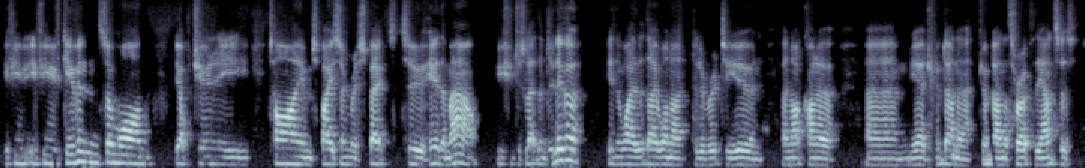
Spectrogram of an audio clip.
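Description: Relaxed man hosting a podcast. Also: mid-range voice, moderate pace, rough recording. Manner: relaxed, repeats words while searching for phrasing. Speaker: podcast host. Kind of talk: casual interview chat.

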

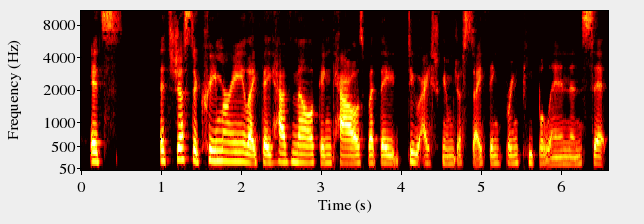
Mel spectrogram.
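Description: Gravelly low-voiced woman from Turkey. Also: no room sound, clean studio sound. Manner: reflective and encouraging. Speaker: guest. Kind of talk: casual interview talk.

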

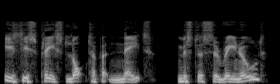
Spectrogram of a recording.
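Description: A man voicing a self-important, slow-witted middle-aged police sergeant in an audiobook, with a pompous, explaining manner. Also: medium pitch, slightly rough, no echo, dull audio, pitched above the performer's own voice. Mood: patronising. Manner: pompous, explanatory, tag questions.

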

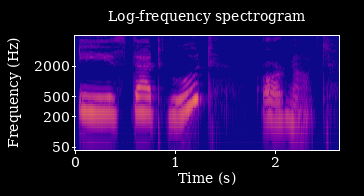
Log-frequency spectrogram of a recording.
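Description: A woman playing a gentle, questioning, concerned member of a hero team in an audio drama. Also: a little high, very slow, slightly rough, full character voice. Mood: worried.

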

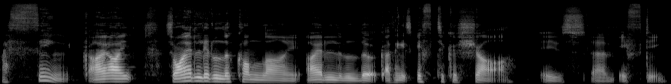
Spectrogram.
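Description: A British man co-hosting a podcast in relaxed, casual chat, speaking tentatively and hedging as he goes. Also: fairly low pitch, normal speed, dry recording, clean studio sound. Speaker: podcast co-host.

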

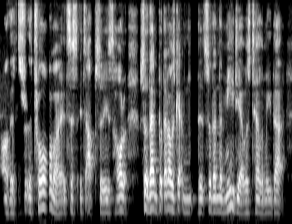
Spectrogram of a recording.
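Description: A man's voice: medium pitch, fast, darkish tone. Hesitant podcast host, man in his fifties. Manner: friendly, hesitant questioning with fillers. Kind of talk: casual interview chat.

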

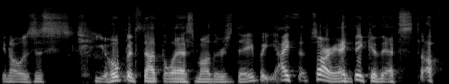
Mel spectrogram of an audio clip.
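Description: A man's voice: mid-range voice, animated, fairly quick, vocal fry, no room sound, studio quality. A man co-hosting a podcast, earnest and reflective, laughing easily in casual chat over a remote call. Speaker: podcast co-host.

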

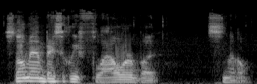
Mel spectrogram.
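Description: A man with a lowish voice chats casually about video games as a co-host. He keeps it informal and trades banter as he goes. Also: expressive, normal speed, vocal fry, a bit bright. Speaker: podcast co-host.

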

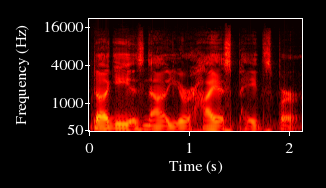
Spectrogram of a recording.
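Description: A man's voice: sits low, steady tone, normal speed, vocal fry, fairly bright tone, clean tone, dry recording. A man co-hosting a sports podcast, talking through basketball in a casual, conversational way.

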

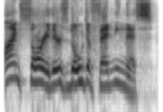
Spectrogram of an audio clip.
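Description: A young man on a casual sports chat, ranting in an exasperated way with rhetorical questions, his voice going hoarse. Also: high voice, moderate pace, fairly bright tone. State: getting hoarse. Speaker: podcast co-host, hockey fan.

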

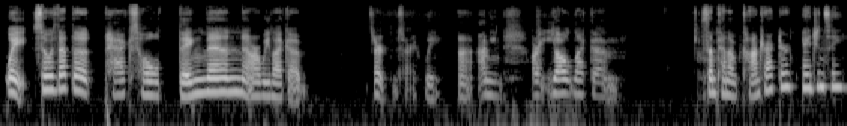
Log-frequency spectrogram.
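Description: Woman acting an awkward, eager young werewolf, creaky-voiced. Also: medium pitch, measured pace, close to an everyday voice. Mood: hesitant, curious. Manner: hesitant, rambling, self-conscious, informal. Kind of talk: audio roleplay acting, casual dialogue.

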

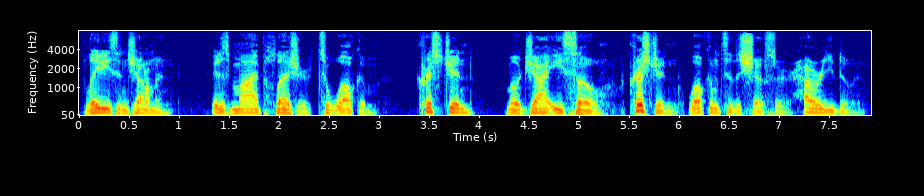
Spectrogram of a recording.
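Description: A man's voice: on the low side, moderate pace, darkish tone, breathy edge, dry recording, studio quality. A man hosting a podcast, opening the show and welcoming his guest with emphatic delivery. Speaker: podcast host.

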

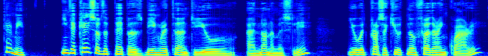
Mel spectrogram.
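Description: A man's voice: mid-range voice, big pitch swings, normal speed, darkish tone, no room sound, studio quality, voice pushed up, natural voice. A man voicing a courtly, confident Belgian detective with a French-speaking accent and formal, precise phrasing, in an audiobook story. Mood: confident, persuasive. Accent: French-speaking Belgian, put on.

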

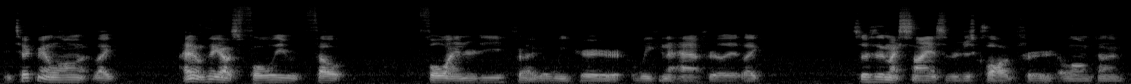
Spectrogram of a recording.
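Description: A young man on a casual podcast, talking in a relaxed, meandering way with a touch of self-deprecation. His voice sits a little low and easy. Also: normal speed, slight background noise. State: recovering from being sick. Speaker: podcast co-host. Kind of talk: casual chat.

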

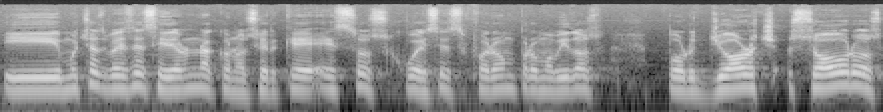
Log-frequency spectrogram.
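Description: A man's voice: a little high, a little mellow. A man hosting a morning radio show, reading news reports and commenting in a colloquial way, speaking straight to listeners. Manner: colloquial, addresses listeners directly.

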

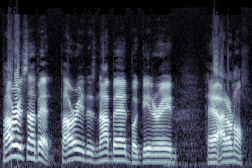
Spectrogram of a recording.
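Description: Man co-hosting from home: bright, animated delivery, foul-mouthed, joking. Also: medium pitch, a little fast, smooth, no echo. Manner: crude, joking, swears a lot. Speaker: podcast co-host. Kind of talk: casual chat.

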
